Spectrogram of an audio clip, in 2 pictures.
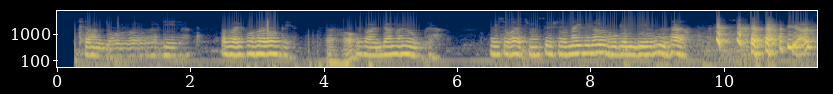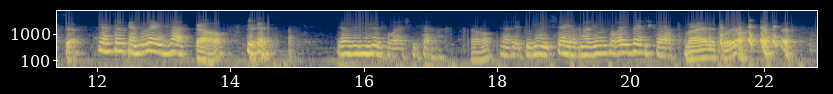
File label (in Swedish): Svedala SK, dialekter; Folkminnen; Svenska sagor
